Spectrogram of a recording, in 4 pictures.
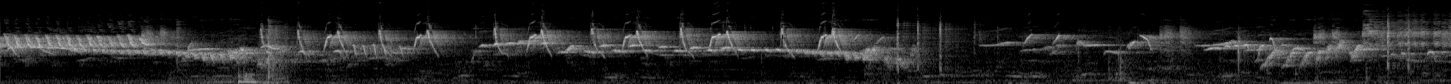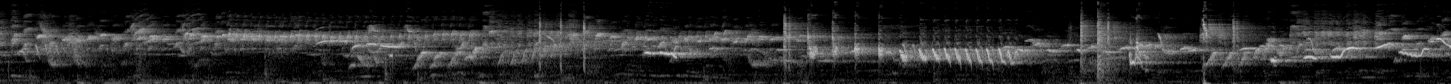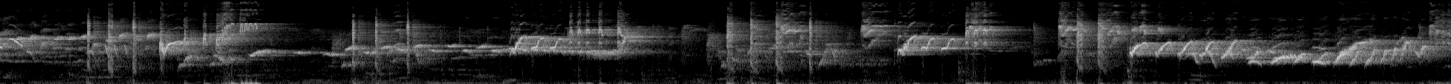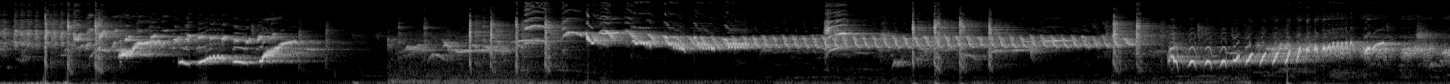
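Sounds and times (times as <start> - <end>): songbird singing: 0.0 - 58.0.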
